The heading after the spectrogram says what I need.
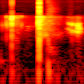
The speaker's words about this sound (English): Crack a cold one. Did you just crack another one? Sure did, motherfucker. You got BLs or PBRs? These be PBRs that I got for Christmas from my GM.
